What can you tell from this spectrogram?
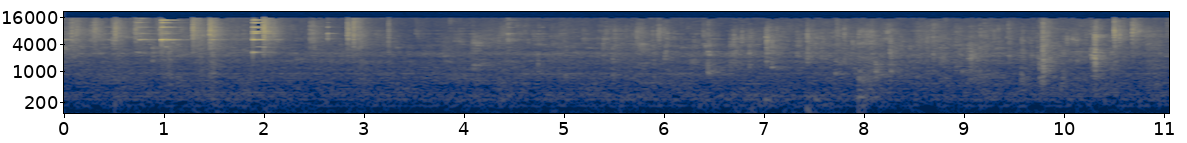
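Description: Dog's claws clicking on a tiled floor as it walks up, then softer scattered ticks and snuffling as it sniffs and eats a scrap of plant-based bacon, over a low steady hum.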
